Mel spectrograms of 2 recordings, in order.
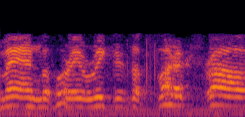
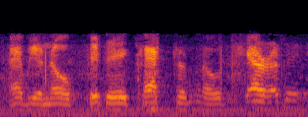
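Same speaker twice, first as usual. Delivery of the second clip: ordinary delivery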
